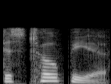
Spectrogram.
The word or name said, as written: dystopia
